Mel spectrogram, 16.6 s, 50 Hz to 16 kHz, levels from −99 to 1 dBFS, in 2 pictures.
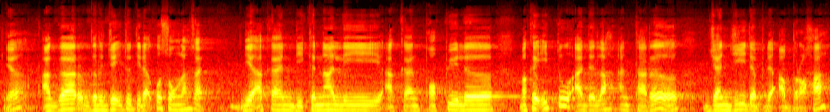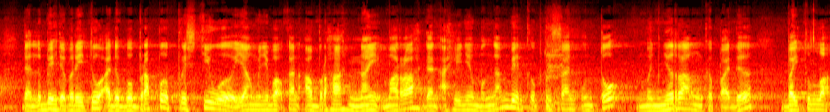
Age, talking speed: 40-59, 140 wpm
